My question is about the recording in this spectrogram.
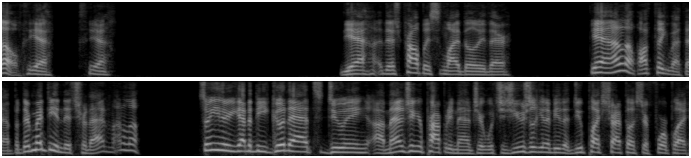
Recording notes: This was a live class recorded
